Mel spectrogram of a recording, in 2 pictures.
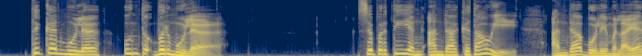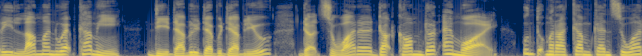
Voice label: E Learning VO

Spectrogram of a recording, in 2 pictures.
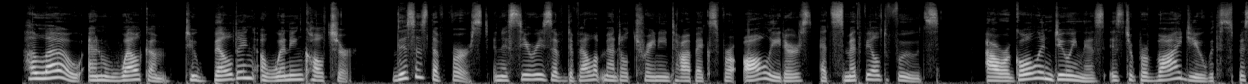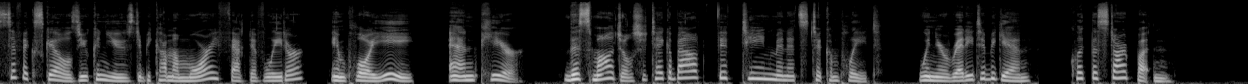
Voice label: Explainer Module

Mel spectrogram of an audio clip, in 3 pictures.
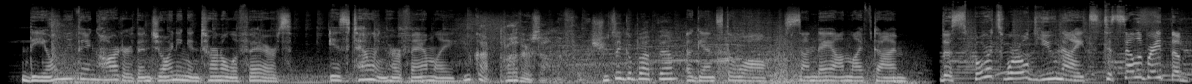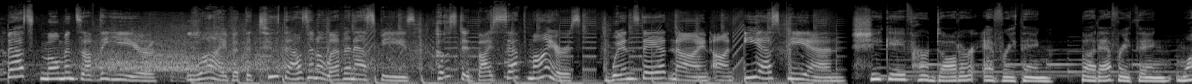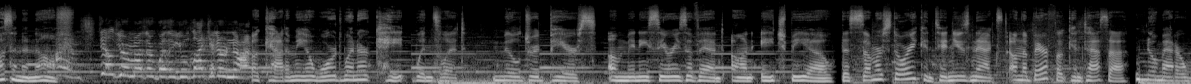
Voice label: Promo

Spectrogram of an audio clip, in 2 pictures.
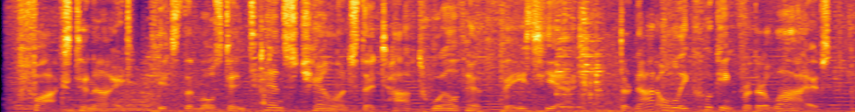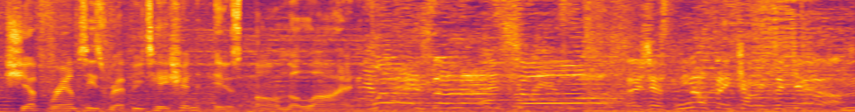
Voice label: Promo

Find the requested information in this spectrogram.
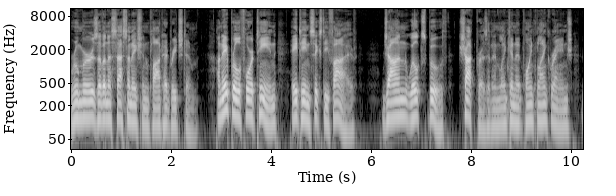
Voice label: Narration

